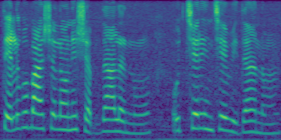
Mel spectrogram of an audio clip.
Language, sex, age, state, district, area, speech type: Telugu, female, 60+, Andhra Pradesh, East Godavari, urban, spontaneous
